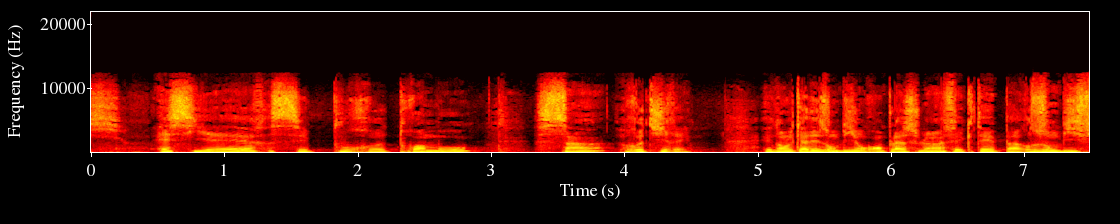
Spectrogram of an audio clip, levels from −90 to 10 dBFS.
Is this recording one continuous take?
no; 2 cuts; at 2.3 s, 3.9 s

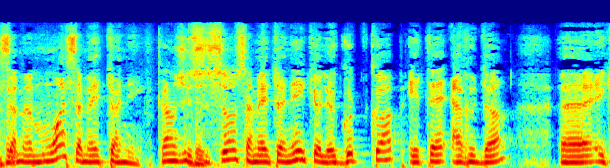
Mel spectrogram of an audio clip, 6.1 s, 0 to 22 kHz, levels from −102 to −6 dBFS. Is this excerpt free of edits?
yes; 0 cuts

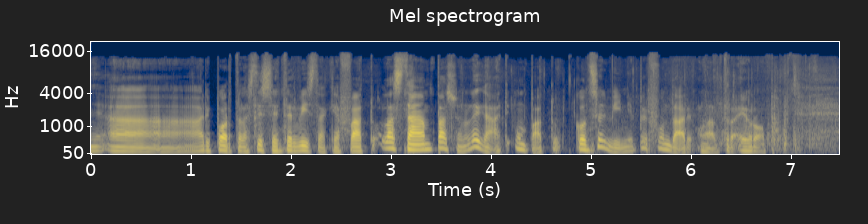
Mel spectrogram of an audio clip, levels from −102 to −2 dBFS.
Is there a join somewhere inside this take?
yes; 1 cut; at 4.7 s

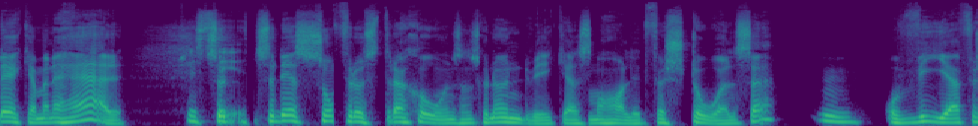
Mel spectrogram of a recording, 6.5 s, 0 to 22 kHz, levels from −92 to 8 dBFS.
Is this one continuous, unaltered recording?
no; 4 cuts; at 2.2 s, 3.2 s, 3.9 s, 4.3 s

